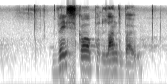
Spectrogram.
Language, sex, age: Afrikaans, male, 19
